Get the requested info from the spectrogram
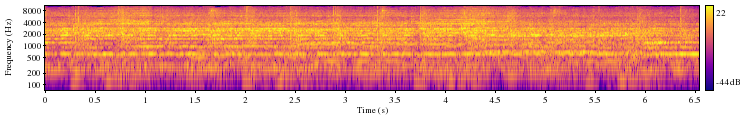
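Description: Devotional group singing of a hymn over held keyboard notes, with a steady beat of light percussion strikes, about three a second.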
